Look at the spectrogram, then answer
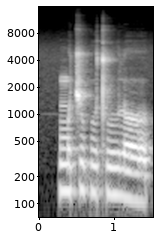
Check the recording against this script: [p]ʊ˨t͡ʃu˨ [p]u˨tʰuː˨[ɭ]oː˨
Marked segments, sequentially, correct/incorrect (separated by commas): incorrect, correct, incorrect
